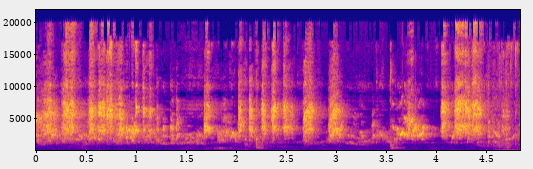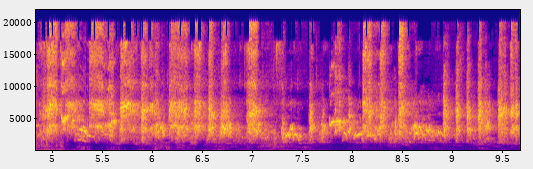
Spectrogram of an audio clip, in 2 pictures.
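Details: Parakeets chirping as soothing company for a lonely budgie: nearly ten seconds of busy, overlapping chirps and clicks from several birds, with a muffled low rumble around five seconds.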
